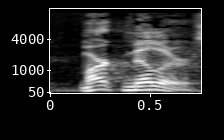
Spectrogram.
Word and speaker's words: Mark Millar: Mark Millar is weird. Mark Miller, sorry, I always say it wrong because of the way it's spelled, but it's Mark Miller.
